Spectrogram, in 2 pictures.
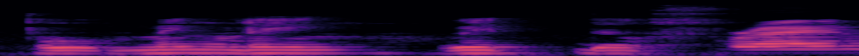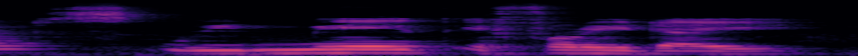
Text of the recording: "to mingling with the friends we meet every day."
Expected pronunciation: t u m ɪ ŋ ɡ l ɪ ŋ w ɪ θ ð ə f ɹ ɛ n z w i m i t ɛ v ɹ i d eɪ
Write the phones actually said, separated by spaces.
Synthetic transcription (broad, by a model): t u m ɪ ŋ ɡ l ɪ ŋ w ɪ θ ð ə f ɹ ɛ n s w i m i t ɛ f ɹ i d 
